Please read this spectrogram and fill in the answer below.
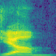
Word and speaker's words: yam: So the yam which is the heart chakra you know the the proper pronunciation is yum yum m right like yum.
